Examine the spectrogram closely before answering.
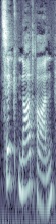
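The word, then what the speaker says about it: Thích Nhất Hạnh: Okay, I looked it up so I would pronounce it correctly. Ticknot Han.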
